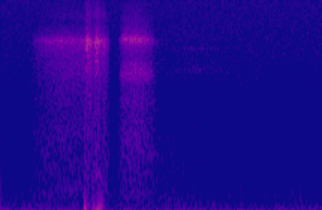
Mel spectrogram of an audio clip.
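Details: Sleeping French bulldog, dreaming, gives a snorting snore: a short rumbling, fluttering burst followed by a softer wheezing breath, then quiet low hum.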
